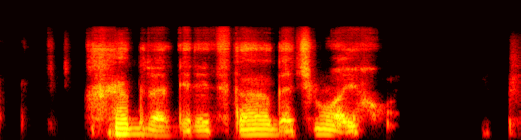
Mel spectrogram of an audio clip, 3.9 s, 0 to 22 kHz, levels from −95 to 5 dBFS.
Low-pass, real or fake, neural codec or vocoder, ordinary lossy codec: 10.8 kHz; fake; codec, 32 kHz, 1.9 kbps, SNAC; AAC, 64 kbps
